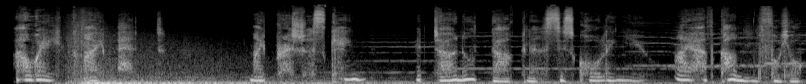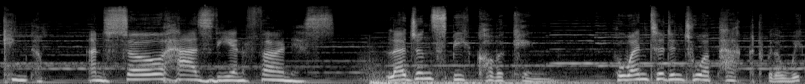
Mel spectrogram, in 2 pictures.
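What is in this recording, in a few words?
English, character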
